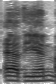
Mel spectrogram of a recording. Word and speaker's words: Evjen: George Evian, my last name is spelled E-V-J-E-N.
